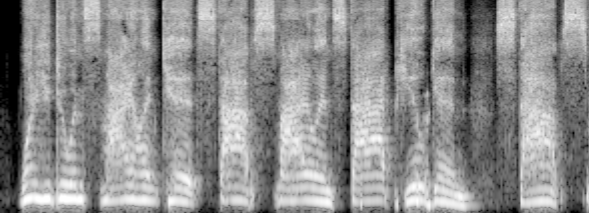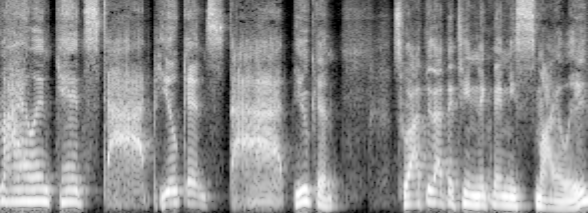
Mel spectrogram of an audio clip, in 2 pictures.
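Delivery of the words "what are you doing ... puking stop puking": play-acted, hard-nosed coach, high-pitched screaming rant. Retelling how a coach yelled at the team, imitating a coach screaming. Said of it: "he just starts screaming at me".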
